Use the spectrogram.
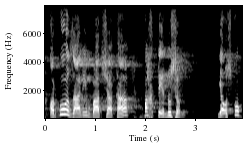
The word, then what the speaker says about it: بخت نصر: مقرر ہو گیا، اور وہ ظالم بادشاہ تھا بخت نصر، یا اس کو بخت النصر بھی کہتے ہیں. یہ اس کے تلفظ میں سے ہے، آپ آسانی کے لیے بخت نصر ہی سمجھ لی.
